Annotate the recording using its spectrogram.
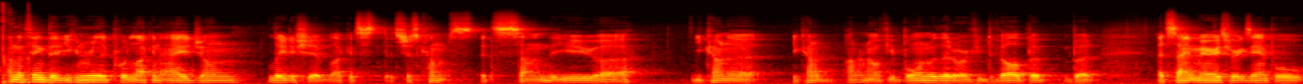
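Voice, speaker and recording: An audible room echo surrounds this man's voice. He speaks with an Australian accent and fairly even intonation. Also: moderate pace. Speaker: professional basketball player. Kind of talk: interview.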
